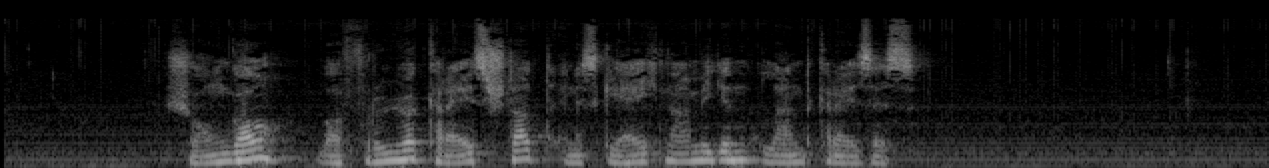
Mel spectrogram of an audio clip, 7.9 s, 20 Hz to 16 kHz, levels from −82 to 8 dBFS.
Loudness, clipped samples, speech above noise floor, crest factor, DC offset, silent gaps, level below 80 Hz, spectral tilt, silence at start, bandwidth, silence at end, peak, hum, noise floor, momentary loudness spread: -31 LUFS; under 0.1%; 24 dB; 18 dB; under 0.1%; none; -58 dBFS; -4.5 dB/octave; 0.05 s; 11.5 kHz; 0 s; -16 dBFS; 50 Hz at -55 dBFS; -55 dBFS; 11 LU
